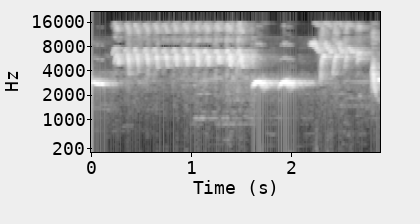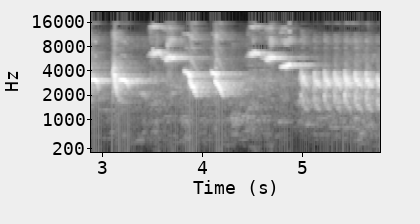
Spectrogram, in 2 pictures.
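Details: Mangrove blue flycatcher singing a rich, fast medley: rapid trilled rattles, whistled slurs and descending sweeps that jump between pitch levels, closing in a buzzy high trill, with almost no pauses throughout.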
